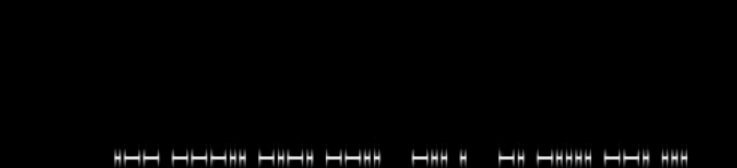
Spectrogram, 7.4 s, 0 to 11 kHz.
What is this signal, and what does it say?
Morse code, heard as a keyed tone, about 25 wpm, 700 Hz. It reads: W8CZ DE N6GS
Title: USA Callsign DE Callsign - 4 Characters - 25wpm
